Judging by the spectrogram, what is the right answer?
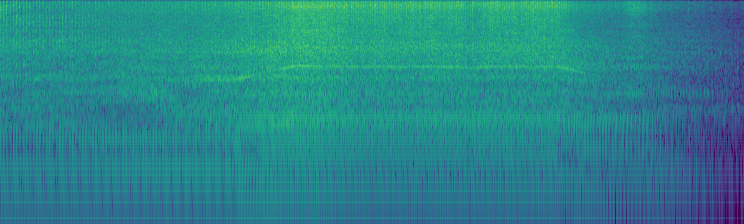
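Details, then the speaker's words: Pressure washer small engine, unused for over a year, governor suspected broken inside: spins up to a very high, steady screaming pitch with no throttle control, then dies down; engine over-revving. "I think the governor broke and it just revs really high and there's no throttle control to it"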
